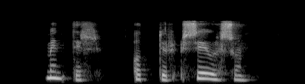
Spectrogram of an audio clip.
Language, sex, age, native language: Icelandic, female, 20-29, Icelandic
